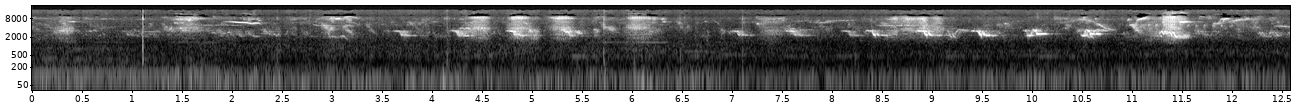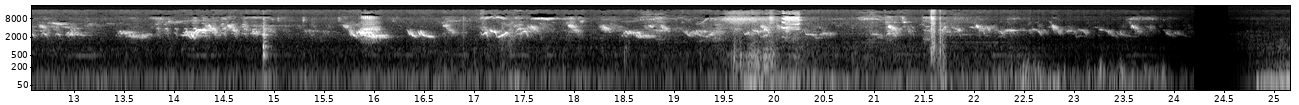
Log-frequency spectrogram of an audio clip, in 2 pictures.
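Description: Small birds chirping and singing, many short repeated notes, over a low steady hum that fades out about three quarters of the way through. Two brief louder noises come near the end.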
